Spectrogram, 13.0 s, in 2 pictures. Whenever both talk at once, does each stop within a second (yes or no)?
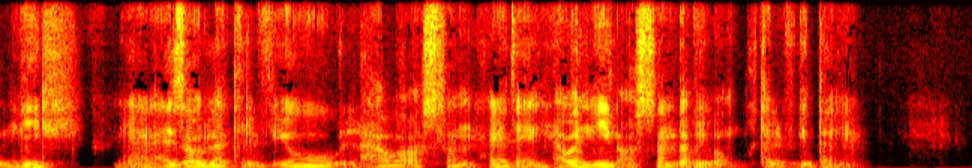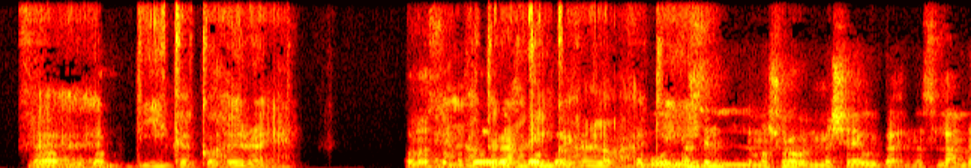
no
